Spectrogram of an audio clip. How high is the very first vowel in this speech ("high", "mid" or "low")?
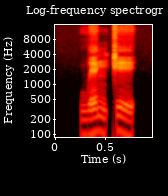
mid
